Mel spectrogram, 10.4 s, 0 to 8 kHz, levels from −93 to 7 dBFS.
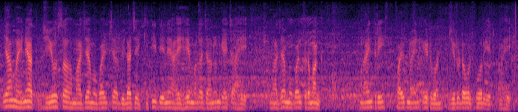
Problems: constant background noise, continuous background conversations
